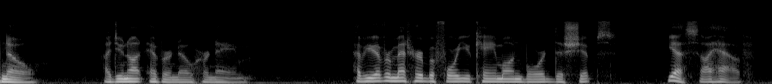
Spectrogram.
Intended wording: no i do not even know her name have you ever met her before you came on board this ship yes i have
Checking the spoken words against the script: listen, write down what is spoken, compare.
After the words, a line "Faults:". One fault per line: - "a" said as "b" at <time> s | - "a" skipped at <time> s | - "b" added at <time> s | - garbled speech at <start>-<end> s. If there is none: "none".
no i do not ever know her name have you ever met her before you came on board this ships yes i have
Faults:
- "even" said as "ever" at 1.5 s
- "ship" said as "ships" at 5.7 s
